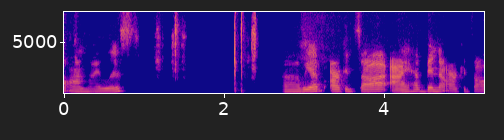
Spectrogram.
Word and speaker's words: Arkansas: And it's not Arkansas. America explain. I've seen that line. But it's Arkansas.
